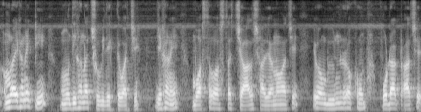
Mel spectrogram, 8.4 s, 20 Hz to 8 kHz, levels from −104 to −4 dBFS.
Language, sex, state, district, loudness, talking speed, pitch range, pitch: Bengali, male, Bihar, Katihar, -16 LUFS, 130 wpm, 110-145 Hz, 120 Hz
